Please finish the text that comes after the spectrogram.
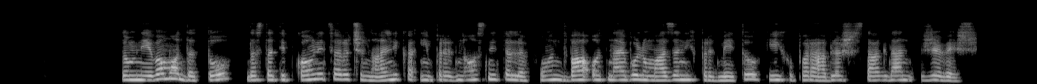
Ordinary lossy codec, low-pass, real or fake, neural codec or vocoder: none; 7.2 kHz; real; none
